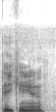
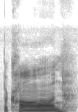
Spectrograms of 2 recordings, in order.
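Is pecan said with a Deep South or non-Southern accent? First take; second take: Deep South; non-Southern. First: Pecan is said the Deep South way. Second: Pecan is said the non-Southern way.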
